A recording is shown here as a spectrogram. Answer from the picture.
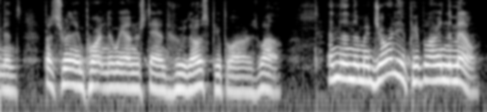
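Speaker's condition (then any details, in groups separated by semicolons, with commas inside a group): Bulbar onset ALS; affects speech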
